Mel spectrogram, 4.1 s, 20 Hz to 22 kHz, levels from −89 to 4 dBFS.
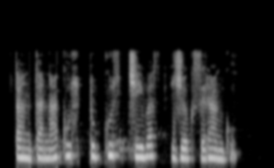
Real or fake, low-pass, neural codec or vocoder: real; 7.2 kHz; none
